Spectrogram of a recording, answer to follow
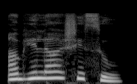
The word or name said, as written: ಅಭಿಲಾಷಿಸು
